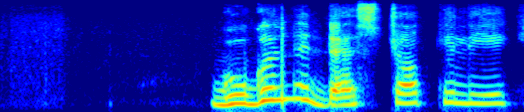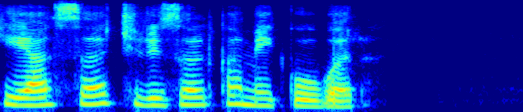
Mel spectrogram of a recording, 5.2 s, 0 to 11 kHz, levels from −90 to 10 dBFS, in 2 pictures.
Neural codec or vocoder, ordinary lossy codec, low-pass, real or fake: none; Opus, 16 kbps; 9.9 kHz; real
